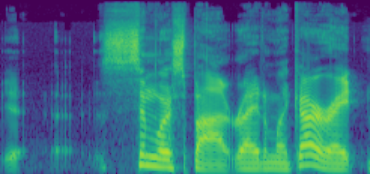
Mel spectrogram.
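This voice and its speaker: A man co-hosting a podcast, chatting casually about video games in a halting way, often restarting his thoughts. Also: mid-range voice, big pitch swings, fairly bright tone, clean tone, dry recording, studio quality. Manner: halting, filler-heavy, starts and restarts thoughts. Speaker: podcast co-host and games reviewer. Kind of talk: casual video game chat.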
